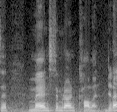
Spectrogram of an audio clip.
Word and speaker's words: Mansimran Kahlon: Today, our guest is, let me pronounce it correctly, and he will pronounce it, Mansimran Kahlon. Did I pronounce it correctly? Yes, you got it. Mansimran Kahlon, yes.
